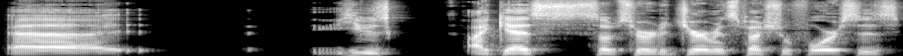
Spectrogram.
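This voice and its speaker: A man's voice: fairly low pitch, level tone, slow pace. A man giving a casual, rambling movie review on a podcast. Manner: rambling, lots of fillers and restarts. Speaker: podcast co-host.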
